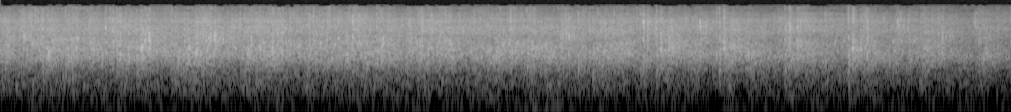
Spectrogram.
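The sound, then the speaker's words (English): An audience gives Jesus a big hand clap, a dense wash of many hands clapping at once with no pauses, fairly loud and sustained for several seconds before easing slightly at the end. “Come on, give Jesus a big hand clap for that.”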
